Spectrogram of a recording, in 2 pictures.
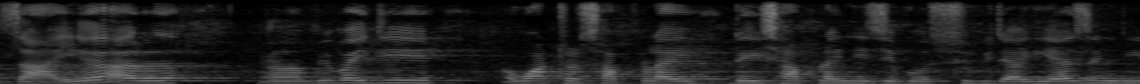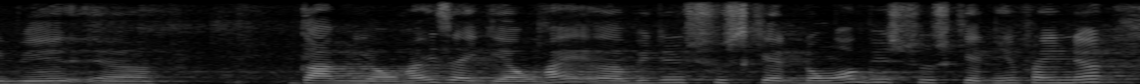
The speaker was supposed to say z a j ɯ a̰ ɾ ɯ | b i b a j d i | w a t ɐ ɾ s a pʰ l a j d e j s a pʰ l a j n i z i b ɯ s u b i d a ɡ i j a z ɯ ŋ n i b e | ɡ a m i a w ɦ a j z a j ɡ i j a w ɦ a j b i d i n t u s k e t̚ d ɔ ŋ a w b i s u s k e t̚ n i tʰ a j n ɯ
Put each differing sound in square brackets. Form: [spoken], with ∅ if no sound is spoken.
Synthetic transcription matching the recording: z a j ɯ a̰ ɾ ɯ | b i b a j d i | w a t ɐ ɾ s a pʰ l a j d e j s a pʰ l a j n i z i b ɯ s u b i d a ɡ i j a z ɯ ŋ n i b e | ɡ a m i a w ɦ a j z a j ɡ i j a w ɦ a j b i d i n [s] u s k e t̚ d ɔ ŋ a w b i s u s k e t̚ n i [pʰ] a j n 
